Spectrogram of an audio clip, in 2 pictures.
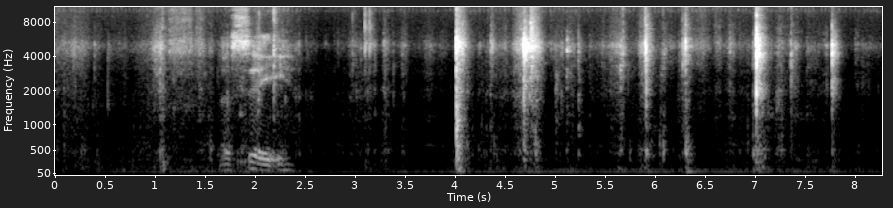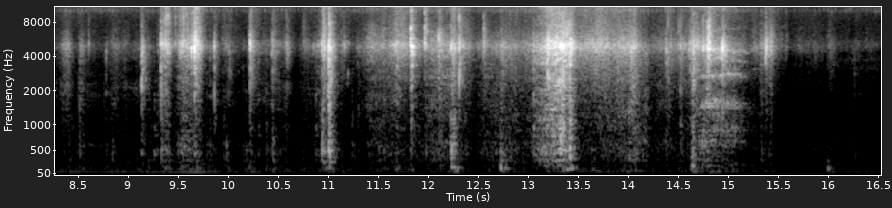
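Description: Cardboard and tape crackle and rip as a box is opened.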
